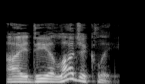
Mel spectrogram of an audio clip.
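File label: "ideologically", English, British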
